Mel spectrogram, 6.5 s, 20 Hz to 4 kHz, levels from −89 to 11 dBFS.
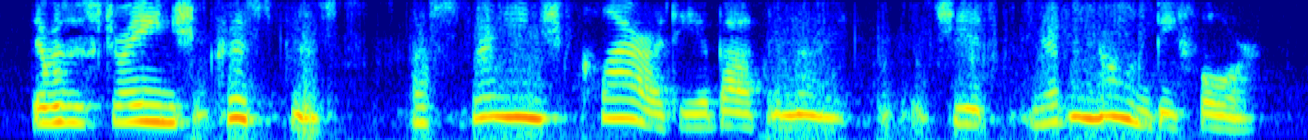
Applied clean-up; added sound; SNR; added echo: neural separator model SepFormer DNS4.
